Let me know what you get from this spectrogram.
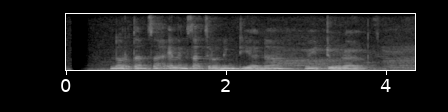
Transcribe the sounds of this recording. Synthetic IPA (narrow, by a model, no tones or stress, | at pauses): nʊrt̪ansahelɪŋsaʔd̥ʒ̥ɾonɪŋd̪̥ianawiɖ̪̥o̤ɾa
